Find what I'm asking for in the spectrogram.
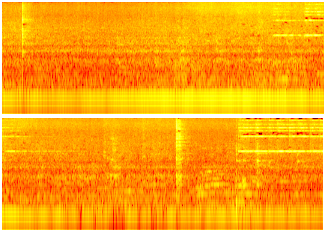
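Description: Kashmiri chilli, coriander, turmeric and cumin powders crackle in hot oil in a pan, a steady close sizzle with a low hum beneath and a few sharp metallic clinks and stirring scrapes, with no talk.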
